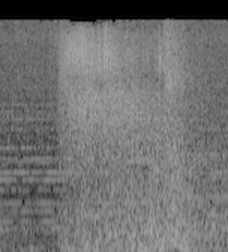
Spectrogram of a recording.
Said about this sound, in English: As rain falls on her, she scurries off and steps in a puddle.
